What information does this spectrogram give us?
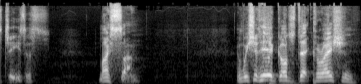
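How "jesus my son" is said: near-whispered, much softer, as God naming his son; hushed voice of God. Acted. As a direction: breathe the words out gently as God. Preacher voices God softly.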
